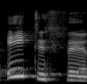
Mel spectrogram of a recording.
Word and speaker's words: eighth: あのこれ eighth なんですけれど、はっきり言うと eighth。だけど、もうほぼ t 発音しなくて大丈夫かもしれません。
